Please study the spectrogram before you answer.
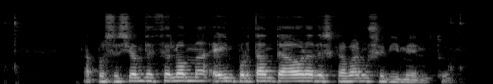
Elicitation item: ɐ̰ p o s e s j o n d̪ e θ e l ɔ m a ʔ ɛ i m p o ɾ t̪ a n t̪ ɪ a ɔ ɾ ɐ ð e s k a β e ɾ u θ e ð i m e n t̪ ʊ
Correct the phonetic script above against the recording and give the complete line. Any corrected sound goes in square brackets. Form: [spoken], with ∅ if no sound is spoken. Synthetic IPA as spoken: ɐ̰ p o s e s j o n d̪ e θ e l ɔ m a ʔ ɛ i m p o ɾ t̪ a n t̪ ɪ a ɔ ɾ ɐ ð e s k a β [a] ɾ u [s] e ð i m e n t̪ ʊ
